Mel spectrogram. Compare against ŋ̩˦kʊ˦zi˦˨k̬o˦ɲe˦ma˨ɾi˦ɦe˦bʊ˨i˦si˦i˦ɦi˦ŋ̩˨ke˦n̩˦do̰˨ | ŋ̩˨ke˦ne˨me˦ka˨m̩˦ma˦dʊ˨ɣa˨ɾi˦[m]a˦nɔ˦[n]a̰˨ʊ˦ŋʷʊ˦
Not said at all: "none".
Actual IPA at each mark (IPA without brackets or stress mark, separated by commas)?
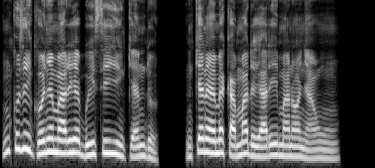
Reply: m, ɲ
